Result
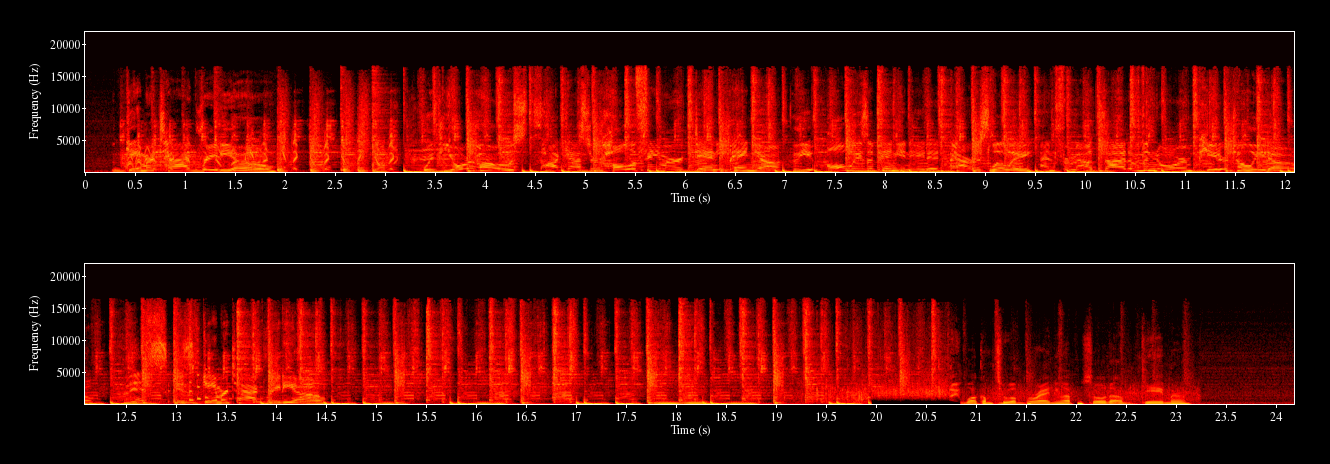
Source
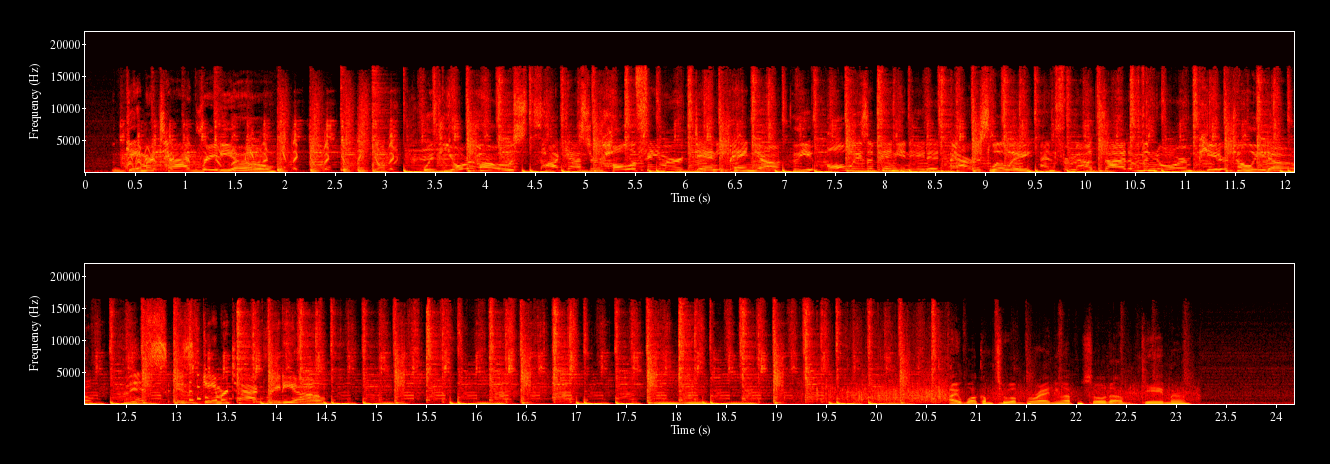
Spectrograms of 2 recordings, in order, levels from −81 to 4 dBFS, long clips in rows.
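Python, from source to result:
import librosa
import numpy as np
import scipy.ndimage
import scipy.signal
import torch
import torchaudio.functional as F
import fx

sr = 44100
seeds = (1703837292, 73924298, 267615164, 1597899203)

y = fx.highpass(x, sr, hz=1500.0, slope=24, at=(19.93, 20.84), fade=0.02)
y = F.gain(torch.from_numpy(y), -1.0).numpy()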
